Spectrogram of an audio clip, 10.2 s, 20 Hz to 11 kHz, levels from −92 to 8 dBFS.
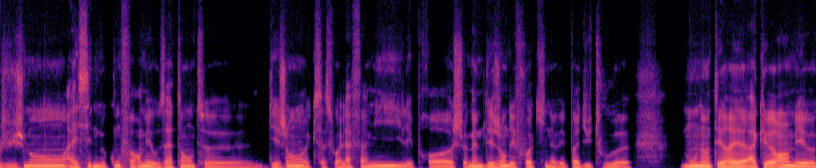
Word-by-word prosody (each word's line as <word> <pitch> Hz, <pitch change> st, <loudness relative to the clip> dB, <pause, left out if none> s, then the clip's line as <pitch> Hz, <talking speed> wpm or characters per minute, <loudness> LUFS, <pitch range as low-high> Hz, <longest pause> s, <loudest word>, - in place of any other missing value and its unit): jugements, 100 Hz, +2 st, +1 dB
à 90 Hz, -, -3 dB
essayer 95 Hz, 0 st, -2 dB
de 95 Hz, -, 0 dB
me 90 Hz, -, -2 dB
conformer 100 Hz, -1 st, -1 dB
aux 90 Hz, -2 st, -2 dB
attentes, 95 Hz, +2 st, -3 dB
heu, 80 Hz, 0 st, -6 dB, 0.2 s
des 85 Hz, -, -4 dB
gens. 100 Hz, +4 st, +1 dB
Que 85 Hz, -, -12 dB
ce -, -, -8 dB
soit 85 Hz, -2 st, -6 dB
la 90 Hz, +2 st, -2 dB
famille, 100 Hz, +3 st, 0 dB
les 85 Hz, -2 st, -4 dB
proches, 95 Hz, +2 st, -3 dB
même 95 Hz, +2 st, +1 dB
des 90 Hz, 0 st, 0 dB
gens 105 Hz, +4 st, +1 dB
des 90 Hz, -3 st, +1 dB
fois 105 Hz, +4 st, -2 dB
qui 100 Hz, -, -9 dB
n'avaient 85 Hz, -1 st, -4 dB
pas 95 Hz, +3 st, -1 dB
du 95 Hz, 0 st, -7 dB
tout, 110 Hz, +2 st, -6 dB
heu, 85 Hz, -1 st, -3 dB, 0.6 s
mon 100 Hz, 0 st, +4 dB
intérêt 100 Hz, +1 st, +5 dB
à 90 Hz, 0 st, +3 dB
coeur, 145 Hz, -1 st, +3 dB
hein. 120 Hz, -2 st, +5 dB
Mais, 95 Hz, -2 st, +4 dB
heu, 95 Hz, -2 st, +2 dB
95 Hz, 210 wpm, -22 LUFS, 90-100 Hz, 0.6 s, intérêt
